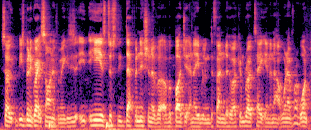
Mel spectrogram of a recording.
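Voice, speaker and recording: A man with a lowish voice talks quickly in a casual podcast chat. He rambles through thoughts with plenty of "um"s and restarts. The room around him sounds echoey. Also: fairly even intonation, bright, forceful tone. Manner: chatty, rambling, with many fillers and restarts. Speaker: podcast co-host. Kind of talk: casual podcast chat about fantasy football.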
